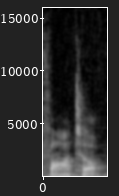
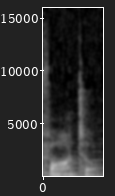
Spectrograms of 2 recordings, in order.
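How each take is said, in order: Both takes have the same delivery.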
